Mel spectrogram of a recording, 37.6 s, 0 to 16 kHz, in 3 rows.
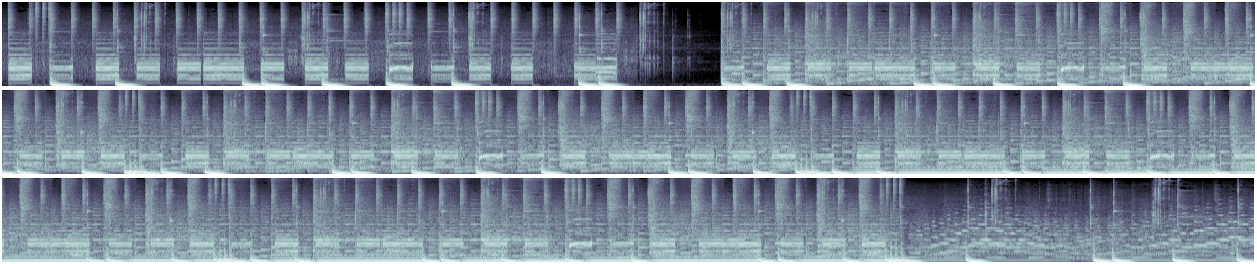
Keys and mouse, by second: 1.0 n, 1.3 space, 6.6 space, 8.3 right click, 9.2-13.1 drag, 13.1 ctrl+a, 13.8-16.5 drag, 16.8 s, 19.5 click, 21.2 Return, 21.7 click, 22.0 space, 28.2 space, 29.4-33.4 drag, 33.8 space.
